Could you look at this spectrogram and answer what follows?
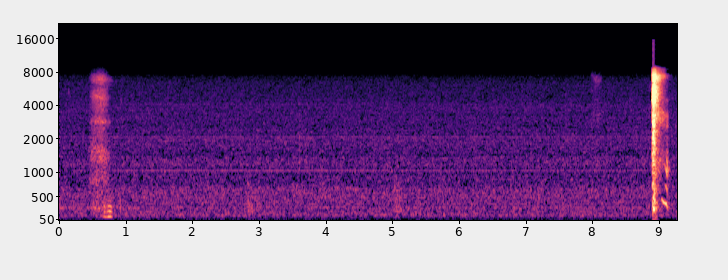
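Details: Baby's first sneeze, followed by a yawn and a wave: a quiet room, then one sudden, sharp infant sneeze near the end.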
